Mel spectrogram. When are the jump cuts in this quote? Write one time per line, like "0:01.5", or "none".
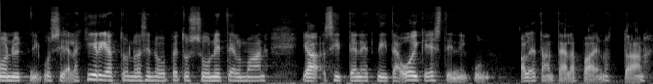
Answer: none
